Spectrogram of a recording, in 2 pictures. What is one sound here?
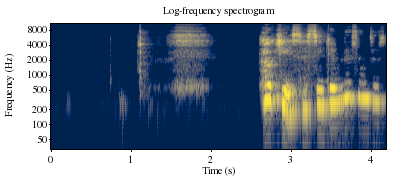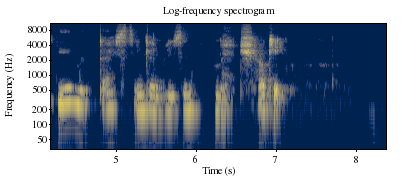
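A boy speaks with animation into a nearby microphone.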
